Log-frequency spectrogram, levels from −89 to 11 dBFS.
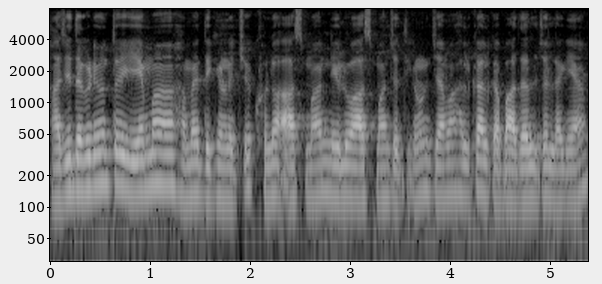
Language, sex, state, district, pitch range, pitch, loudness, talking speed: Garhwali, male, Uttarakhand, Tehri Garhwal, 120-140 Hz, 125 Hz, -25 LUFS, 200 wpm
